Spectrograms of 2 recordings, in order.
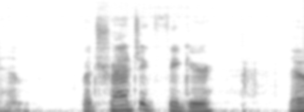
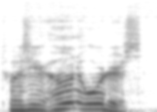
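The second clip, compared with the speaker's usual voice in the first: faltering; 4 semitones higher, 6 dB louder than usual. Acted. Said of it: "the boatswain faltered".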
